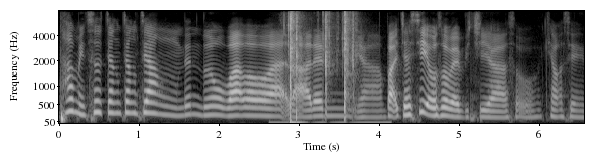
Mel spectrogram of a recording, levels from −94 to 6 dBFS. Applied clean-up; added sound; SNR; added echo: none; Crack; 0 dB; none.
